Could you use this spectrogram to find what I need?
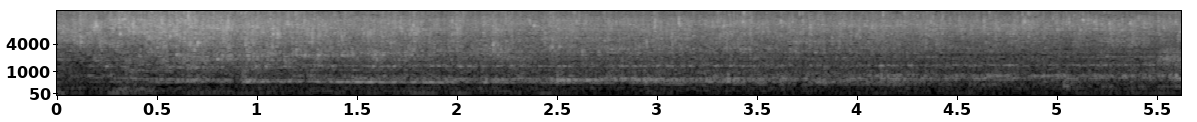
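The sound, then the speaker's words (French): Water pours steadily into a flask, a faint, continuous rushing hiss without pauses or voices. “Tu te remplis une gourde.”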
